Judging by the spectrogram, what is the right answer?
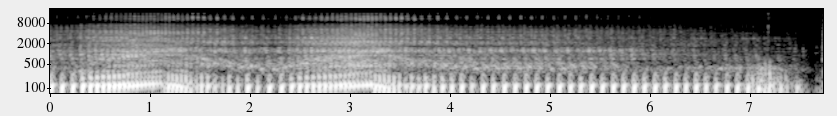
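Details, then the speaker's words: Honda CG125 single-cylinder motorcycle before upgrades: quick metallic tappet ticking on the engine beat, growing louder when revved; rocker in the head to be changed and CDI unit upgraded. "पर एक आवाज आ रही है गौर से सुनना और टपे की आवाज आ रही है कटक टक टक अब मैं इसको रेस दूंगा ज्यादा होगी"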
